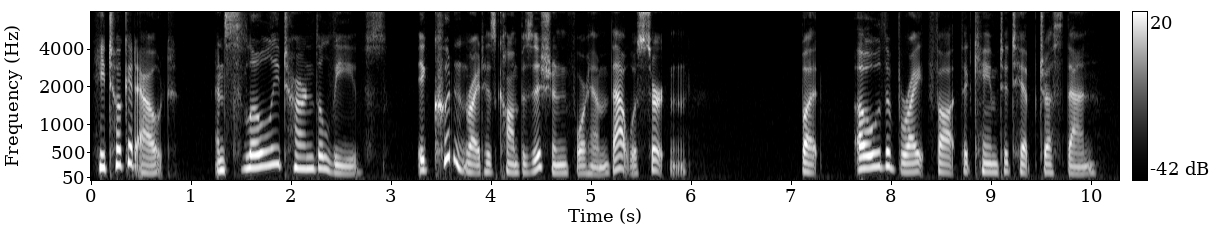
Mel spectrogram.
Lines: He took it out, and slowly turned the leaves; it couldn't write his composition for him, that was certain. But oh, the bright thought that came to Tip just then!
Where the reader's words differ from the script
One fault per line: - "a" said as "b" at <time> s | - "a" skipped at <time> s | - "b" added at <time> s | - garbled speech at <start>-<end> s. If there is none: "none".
none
